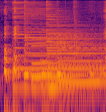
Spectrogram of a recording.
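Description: Lowden acoustic guitar: a chord is strummed and left to ring on steadily, after a brief bit of voice at the very start.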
